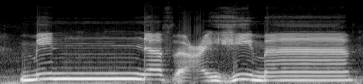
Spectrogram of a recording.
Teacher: نون ساکن کے بعد یمون میں سے نون آیا ہوا ہے تو ہم ان دونوں کو آپس میں ملا کے غنّے کے ساتھ پڑھیں گے کیونکہ یہاں پہ ادغام بالغنہ کا قاعدہ ہو رہا ہے۔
